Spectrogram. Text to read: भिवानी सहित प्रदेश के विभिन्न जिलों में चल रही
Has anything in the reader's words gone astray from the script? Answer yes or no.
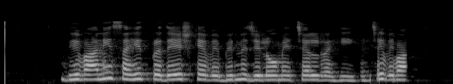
yes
